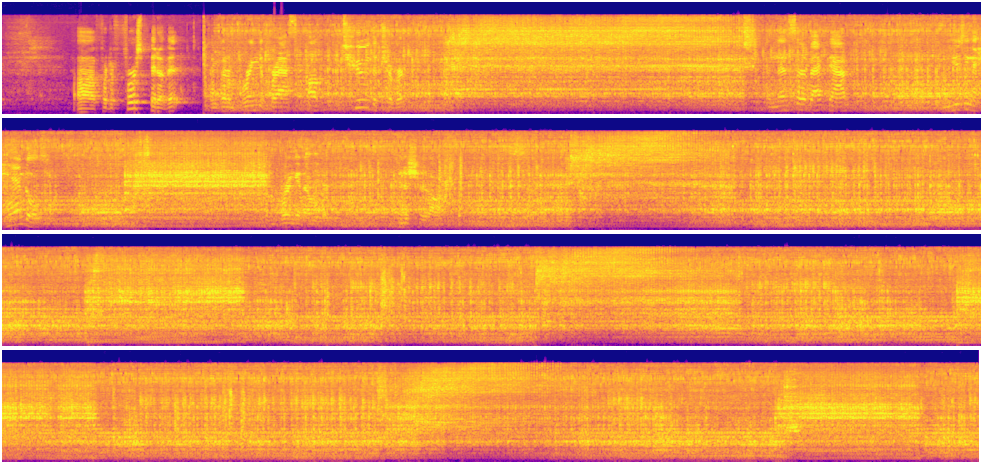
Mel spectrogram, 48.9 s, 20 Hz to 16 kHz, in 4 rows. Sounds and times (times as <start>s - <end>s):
Speech: 0.9s - 5.1s, 9.6s - 10.6s, 11.8s - 12.8s, 15.7s - 16.4s, 17.2s - 17.8s
Drill: 2.5s - 48.9s.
